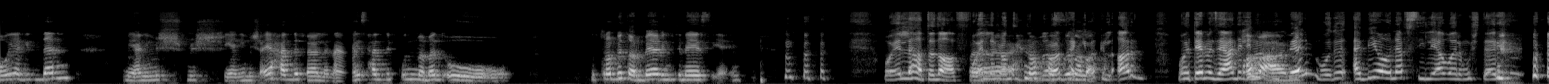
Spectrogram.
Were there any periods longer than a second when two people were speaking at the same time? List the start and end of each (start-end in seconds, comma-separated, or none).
9.7-11.2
